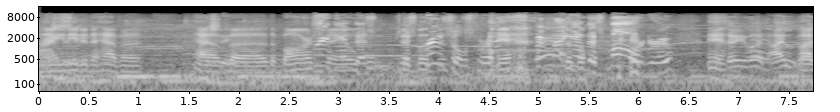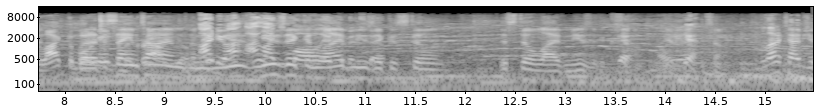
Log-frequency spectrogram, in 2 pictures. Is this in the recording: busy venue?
yes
